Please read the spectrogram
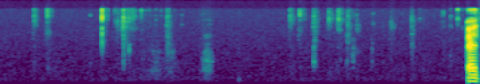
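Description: Faint, scattered clicks of a computer mouse, a few single ones and then a short cluster a little past halfway, with near-silence between them.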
